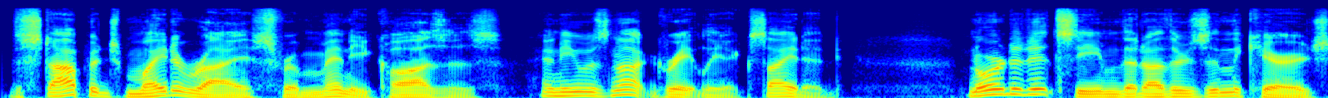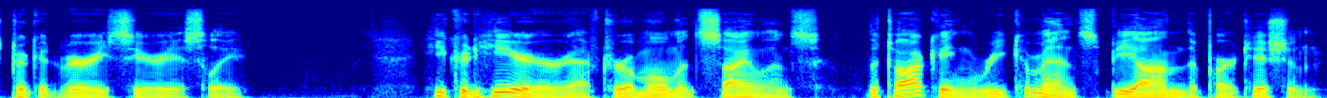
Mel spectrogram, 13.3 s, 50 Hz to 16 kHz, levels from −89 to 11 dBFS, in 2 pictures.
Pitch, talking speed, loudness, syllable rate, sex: 100 Hz, 175 wpm, -19 LUFS, 5.7 syllables/s, male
